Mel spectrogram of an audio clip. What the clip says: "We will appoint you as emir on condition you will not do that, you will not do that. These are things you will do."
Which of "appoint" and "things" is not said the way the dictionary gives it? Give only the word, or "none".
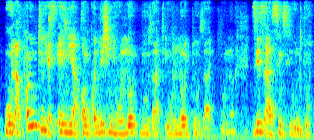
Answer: things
